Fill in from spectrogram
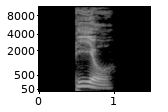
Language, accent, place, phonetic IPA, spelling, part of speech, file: German, Germany, Berlin, [ˈbio], bio-, prefix, De-bio-.ogg
- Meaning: 1. bio- (pertaining to life) 2. organically produced, or otherwise environmentally friendly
